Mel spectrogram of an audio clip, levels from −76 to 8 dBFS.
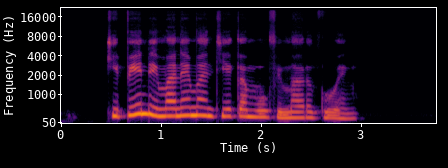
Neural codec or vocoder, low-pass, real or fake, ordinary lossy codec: autoencoder, 48 kHz, 32 numbers a frame, DAC-VAE, trained on Japanese speech; 19.8 kHz; fake; none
